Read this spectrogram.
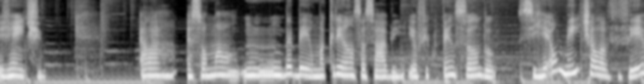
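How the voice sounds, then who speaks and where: A woman with a Brazilian accent tells a personal supernatural account about her young daughter in a halting, conversational way full of fillers. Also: fairly high pitch, gravelly, a little mellow. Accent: Brazilian Portuguese. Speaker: mother telling a personal account.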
